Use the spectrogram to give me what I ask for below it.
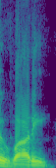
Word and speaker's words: वारी: ध्वनि जो है वह सुनाई नहीं दे रही है। तो हम इसको सीधा पढ़ेंगे वारी और जब हम इसको लिखेंगे तो इस तरह से लेकिन जब हम इसको श्रवण बोलेंगे उच्चारण करेंगे ध्वनि करेंगे तो हम इसमें क्या है कि वारी शब्द ही पढ़ना वारी शब्द ही पढ़ना पड़ेगा। तो वारी जो शब्द है वारी पढ़ना पड़ेगा।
